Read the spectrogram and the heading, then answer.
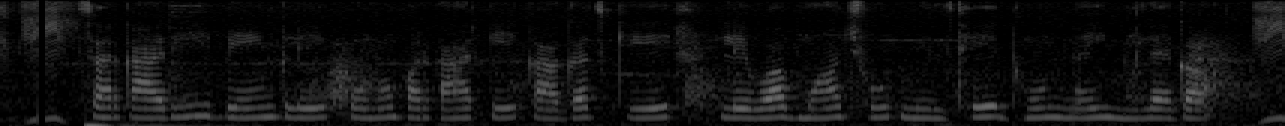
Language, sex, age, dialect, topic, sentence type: Chhattisgarhi, female, 18-24, Western/Budati/Khatahi, banking, statement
